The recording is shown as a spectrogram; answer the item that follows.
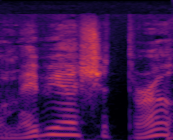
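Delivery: put-on voice in a half whisper. Retelling a talk with a friend about getting in shape: Mackie impression, half whisper. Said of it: "That's your Mackie impression".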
